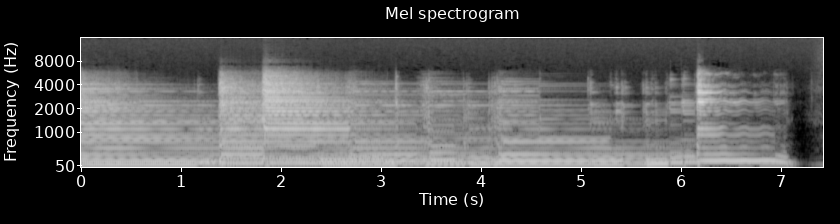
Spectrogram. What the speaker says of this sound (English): I've dialed in what I consider to be close to your traditional kind of spring reverb sound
